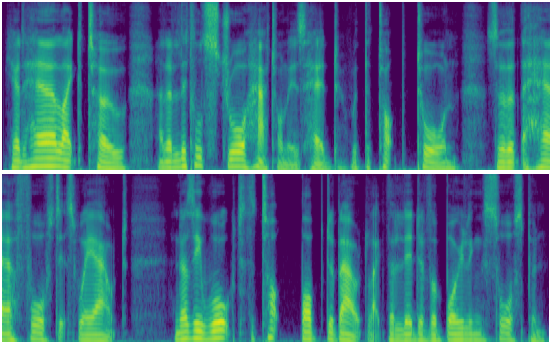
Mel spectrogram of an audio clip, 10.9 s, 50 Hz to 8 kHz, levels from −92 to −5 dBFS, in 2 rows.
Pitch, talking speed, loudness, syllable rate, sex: 105 Hz, 220 wpm, -20 LUFS, 5.0 syllables/s, male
